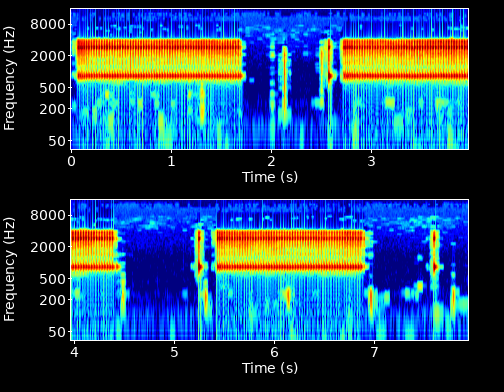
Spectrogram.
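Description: A telephone line rings three times in long, steady buzzing bursts separated by short pauses, loud, with faint clicks in the gaps and no voices, as a call is placed to a husband's office.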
